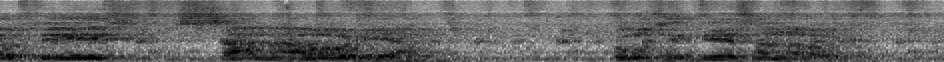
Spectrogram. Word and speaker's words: zanahoria: Si yo le digo a ustedes zanahoria, ¿cómo se escribe zanahoria? La Z, ¿qué fue? La H. Ninguna de esas dos letras suenan como tiene que sonar. De hecho, la H no suena.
